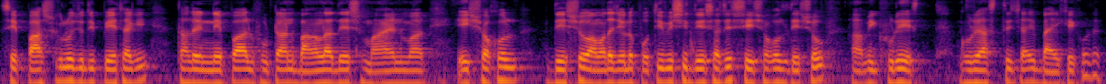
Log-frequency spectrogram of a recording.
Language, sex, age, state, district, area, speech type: Bengali, male, 30-45, West Bengal, Purulia, urban, spontaneous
